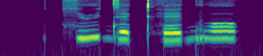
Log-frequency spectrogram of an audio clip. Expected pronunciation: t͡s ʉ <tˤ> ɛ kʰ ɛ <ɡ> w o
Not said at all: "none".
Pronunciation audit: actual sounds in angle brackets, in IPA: d, ɡ

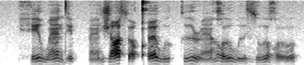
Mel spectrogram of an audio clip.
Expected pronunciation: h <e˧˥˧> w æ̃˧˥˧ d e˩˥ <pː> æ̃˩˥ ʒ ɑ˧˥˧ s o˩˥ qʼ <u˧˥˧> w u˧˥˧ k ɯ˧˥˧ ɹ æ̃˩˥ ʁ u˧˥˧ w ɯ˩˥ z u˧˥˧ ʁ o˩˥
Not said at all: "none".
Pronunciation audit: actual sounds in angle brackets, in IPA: e˧˥˧, pː, y˧˥˧

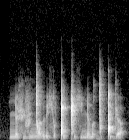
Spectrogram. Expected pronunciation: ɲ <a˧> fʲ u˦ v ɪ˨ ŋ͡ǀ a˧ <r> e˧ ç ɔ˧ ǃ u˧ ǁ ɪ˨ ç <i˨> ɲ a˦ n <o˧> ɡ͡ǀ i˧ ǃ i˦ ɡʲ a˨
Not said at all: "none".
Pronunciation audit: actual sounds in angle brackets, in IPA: a˧, r, i˨, ɔ˧

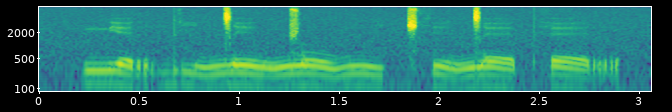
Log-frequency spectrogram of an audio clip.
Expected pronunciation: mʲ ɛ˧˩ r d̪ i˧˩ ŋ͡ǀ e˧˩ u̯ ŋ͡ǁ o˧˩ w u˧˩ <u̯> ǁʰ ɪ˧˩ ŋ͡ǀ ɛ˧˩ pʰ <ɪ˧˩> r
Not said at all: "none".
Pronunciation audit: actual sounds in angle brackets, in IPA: i̯, ɛ˧˩

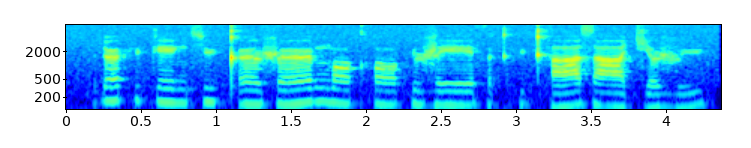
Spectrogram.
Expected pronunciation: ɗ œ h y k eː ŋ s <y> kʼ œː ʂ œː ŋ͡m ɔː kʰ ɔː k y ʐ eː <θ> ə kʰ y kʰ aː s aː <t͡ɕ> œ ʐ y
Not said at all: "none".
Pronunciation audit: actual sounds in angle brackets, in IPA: y, θ, t͡ɕ

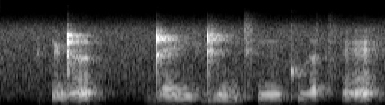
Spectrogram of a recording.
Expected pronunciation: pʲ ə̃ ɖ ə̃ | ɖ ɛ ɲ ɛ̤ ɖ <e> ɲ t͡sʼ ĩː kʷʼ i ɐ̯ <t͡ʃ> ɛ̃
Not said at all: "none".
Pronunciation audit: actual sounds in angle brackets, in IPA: i, t͡sʼ

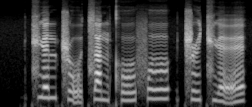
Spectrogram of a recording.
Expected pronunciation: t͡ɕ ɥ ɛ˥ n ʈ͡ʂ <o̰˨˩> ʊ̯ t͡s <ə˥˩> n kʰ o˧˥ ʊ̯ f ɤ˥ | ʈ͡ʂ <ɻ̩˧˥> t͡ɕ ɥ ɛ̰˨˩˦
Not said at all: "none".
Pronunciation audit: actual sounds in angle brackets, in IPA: o̰˨˩, a˥˩, ɻ̩˧˥

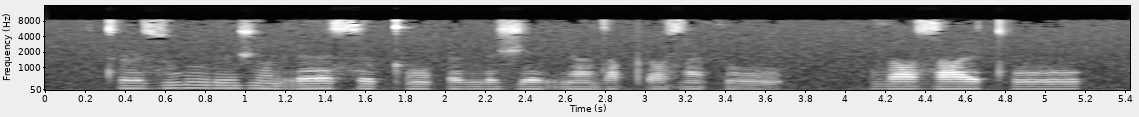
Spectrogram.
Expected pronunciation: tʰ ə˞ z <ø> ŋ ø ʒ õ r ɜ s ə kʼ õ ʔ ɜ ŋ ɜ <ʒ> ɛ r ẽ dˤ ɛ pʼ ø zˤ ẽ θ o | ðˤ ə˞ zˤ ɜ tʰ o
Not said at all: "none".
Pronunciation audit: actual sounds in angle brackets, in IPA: u, ʒ

